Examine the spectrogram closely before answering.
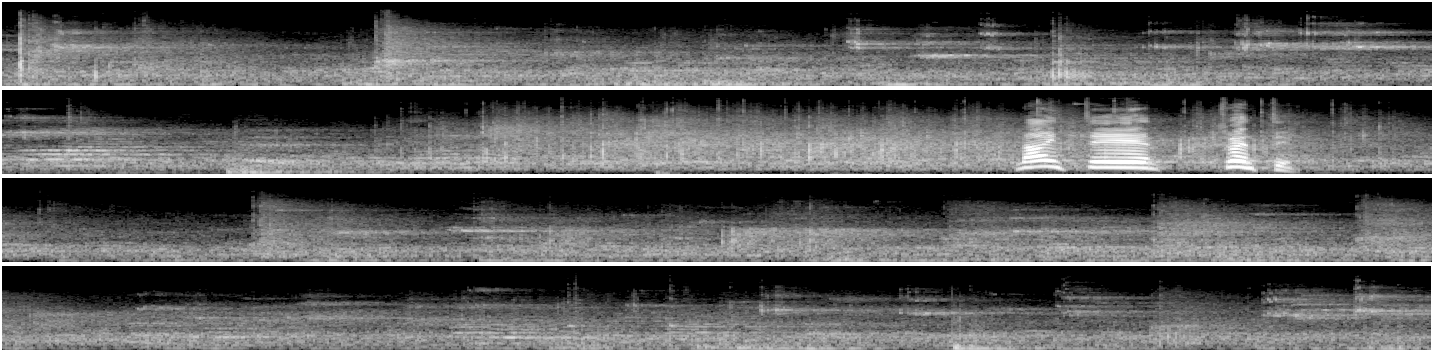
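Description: A shuttlecock is struck sharply by rackets in a large echoing hall.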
